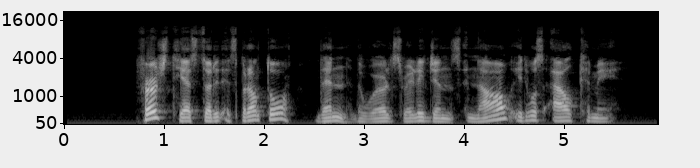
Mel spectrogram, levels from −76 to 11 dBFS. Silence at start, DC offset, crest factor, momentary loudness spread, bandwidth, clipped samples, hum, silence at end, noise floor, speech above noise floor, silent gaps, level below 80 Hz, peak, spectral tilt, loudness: 0.75 s; under 0.1%; 20 dB; 11 LU; 13 kHz; under 0.1%; none; 0.45 s; -58 dBFS; 40 dB; none; -50 dBFS; 0 dBFS; -5 dB/octave; -19 LUFS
